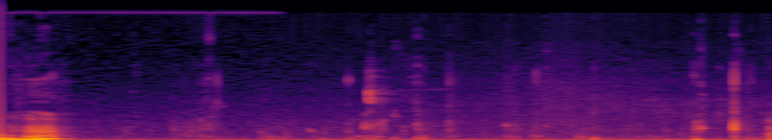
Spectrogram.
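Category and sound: human body sound, person drinking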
